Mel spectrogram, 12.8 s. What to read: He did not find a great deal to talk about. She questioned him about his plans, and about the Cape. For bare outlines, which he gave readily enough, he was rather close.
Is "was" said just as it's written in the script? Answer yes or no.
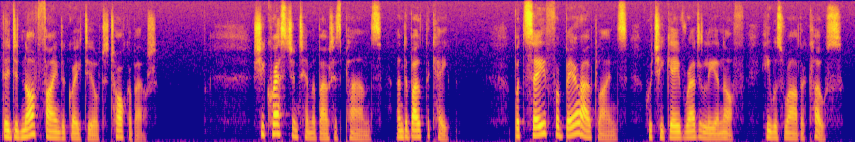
yes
